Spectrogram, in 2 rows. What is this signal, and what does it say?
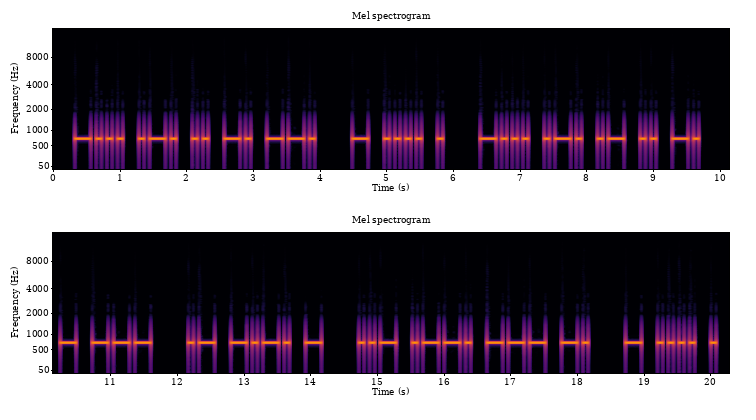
Morse code, heard as a keyed tone, about 15 wpm, 700 Hz. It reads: BRING THE BRAIN TO ACT UPON THE
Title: Sentences from Top 1200 Words 15wpm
